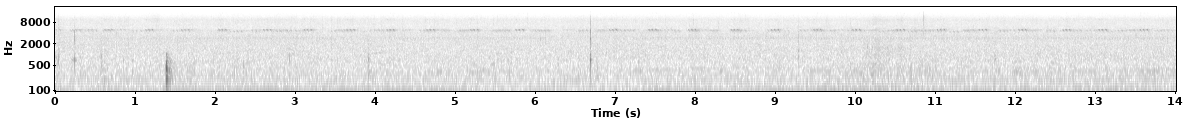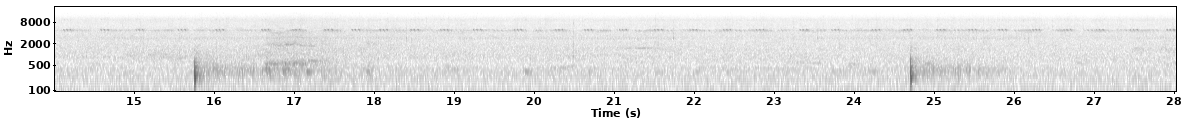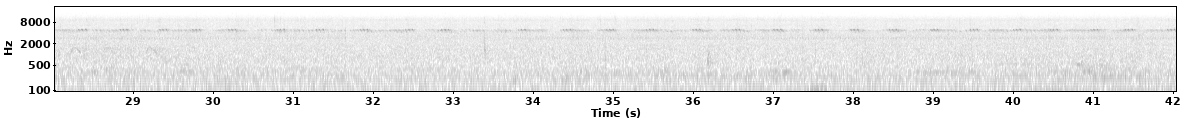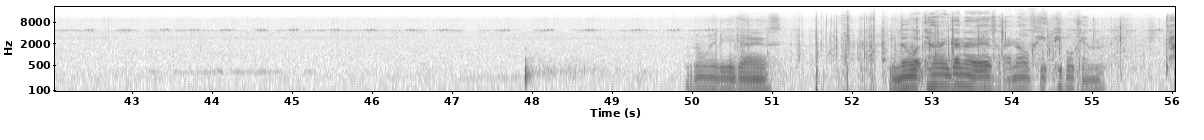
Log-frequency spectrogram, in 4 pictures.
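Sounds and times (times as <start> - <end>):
insects chirping: 0.2 - 56.0
distant gunshots echoing: 15.7 - 17.9, 24.6 - 26.0, 47.9 - 49.0.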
